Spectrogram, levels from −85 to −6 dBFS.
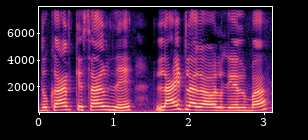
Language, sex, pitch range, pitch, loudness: Bhojpuri, female, 215-255 Hz, 230 Hz, -14 LUFS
